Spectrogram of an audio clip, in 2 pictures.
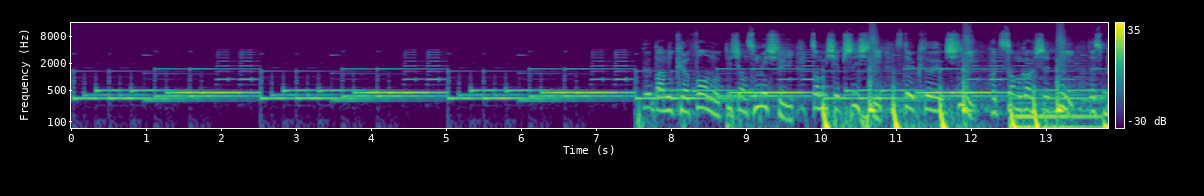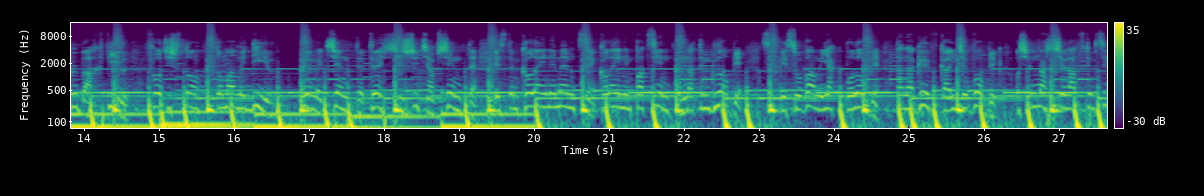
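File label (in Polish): Próba Mikrofonu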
